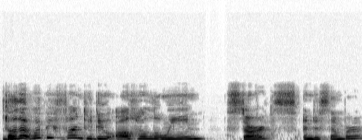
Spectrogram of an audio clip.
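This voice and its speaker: A woman with a somewhat high voice chats casually and teasingly about her stitching projects. A faint hiss of background noise sits under her voice. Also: lively intonation, moderate pace. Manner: teasing, joking. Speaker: co-host. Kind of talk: casual chat.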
